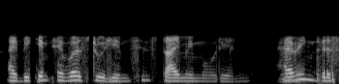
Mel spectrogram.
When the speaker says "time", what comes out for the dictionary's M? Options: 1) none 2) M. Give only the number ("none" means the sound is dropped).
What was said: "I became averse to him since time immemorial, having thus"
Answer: 1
